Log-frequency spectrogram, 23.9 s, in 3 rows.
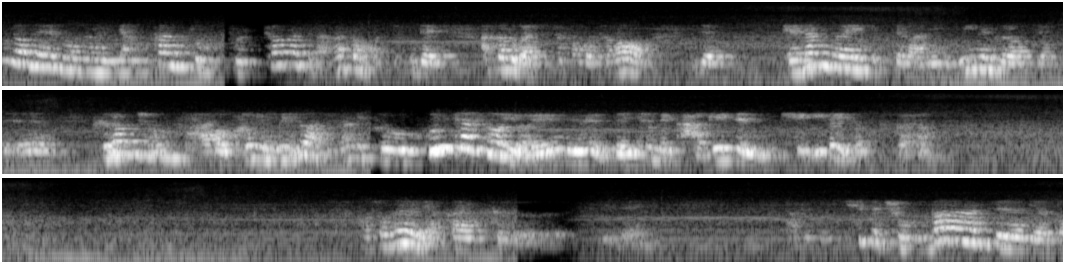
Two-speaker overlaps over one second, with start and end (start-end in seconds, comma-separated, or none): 8.7-10.2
